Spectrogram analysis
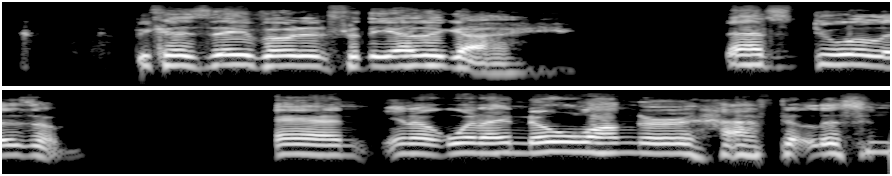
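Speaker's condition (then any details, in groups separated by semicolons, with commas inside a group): Cerebral palsy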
